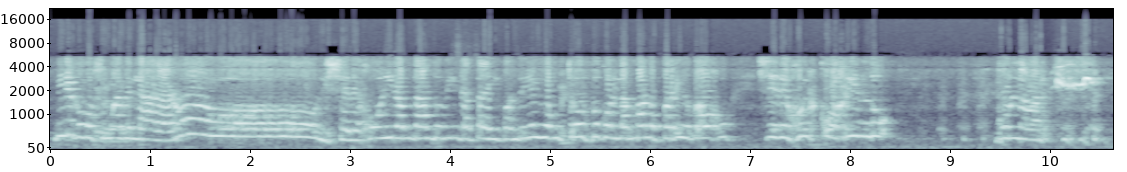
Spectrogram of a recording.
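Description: A woman tells a folk anecdote in an earthy, animated, colloquial way. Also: very high-pitched, moderate pace. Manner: earthy, animated retelling with repeated reported speech. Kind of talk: casual oral anecdote, colloquial. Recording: muffled, roomy, distant mic, faint noise.

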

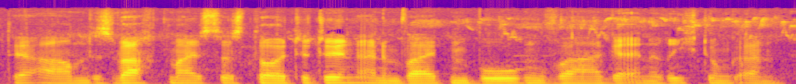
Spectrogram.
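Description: An actor serving as the composed narrator of a German radio crime drama, reading scripted prose. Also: male voice, on the low side, monotone, moderate pace, dark tone, slight background noise, lightly acted. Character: composed storyteller of a police tale.

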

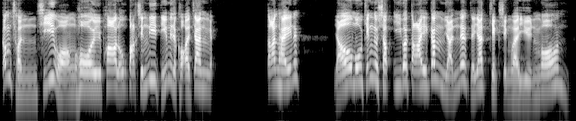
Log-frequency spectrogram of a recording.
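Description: A man narrating history as a radio storyteller, deliberate and explanatory, pausing for effect. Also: high voice, pushed and bright, clean tone. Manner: deliberate, explanatory, with rhetorical pauses and questions.

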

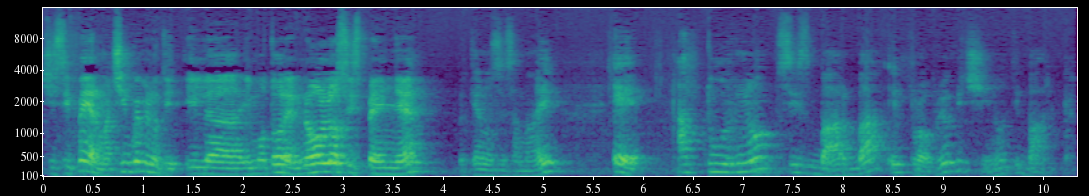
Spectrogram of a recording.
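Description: A man performing a dramatic theatrical storytelling monologue, emphatic, with deliberate pauses and repetitions. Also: fairly high pitch, very animated. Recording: roomy, distant mic, faint background noise.

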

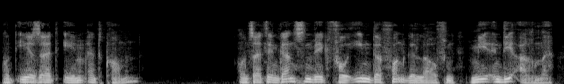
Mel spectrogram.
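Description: A man voicing a grave, stern captain of men who speaks slowly, quietly and formally in a storybook reading. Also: on the low side, animated, slightly rough, voice pushed up, exaggerated voice. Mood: ominous, ironic. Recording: slightly dull, roomy sound.

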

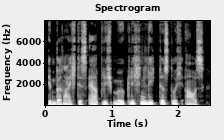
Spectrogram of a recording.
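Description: A man reading literary prose as a radio play narrator, in a measured, deliberate, essayistic manner. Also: deep voice, big pitch swings, vocal fry, a little mellow, slightly rough, no echo, clean studio sound.

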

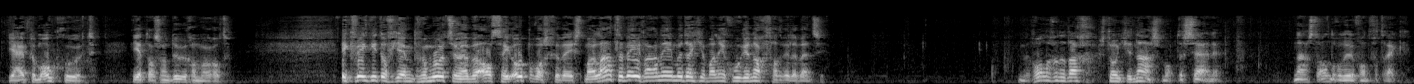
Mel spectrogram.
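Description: A man's voice: mid-range voice, sing-song, brisk, pauses often, a little mellow, slightly rough. An actor playing Hans, a bitter, drunk man who narrates and sardonically confronts a murderer in a radio play. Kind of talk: first-person radio drama narration.

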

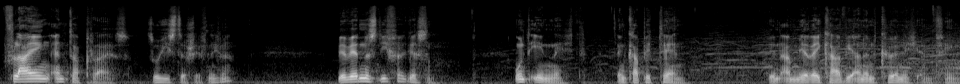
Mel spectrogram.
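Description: A man playing a brooding, probing narrator in a 1950s radio play, with emphatic phrases and hushed asides. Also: a bass voice, very animated, moderate pace, pauses often, slight background noise, full character voice. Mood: intense, reflective. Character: brooding male narrator-guide, probing and dramatic. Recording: husky-sounding 1950s radio recording.

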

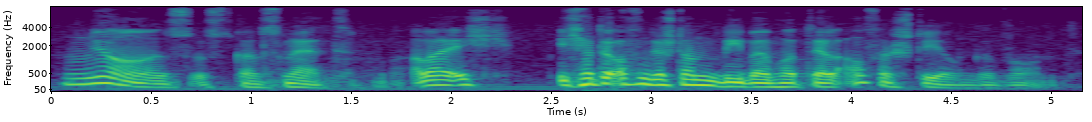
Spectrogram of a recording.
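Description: Blunt, irritable man, lively pitch swings. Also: brisk, husky. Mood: probing. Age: middle-aged. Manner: blunt, impatient, sardonic. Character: irritable foreign male visitor over forty, dry and blunt. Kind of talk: 1960s German radio play acting. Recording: 1960s radio recording with background hiss.

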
